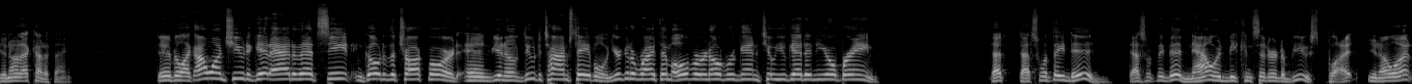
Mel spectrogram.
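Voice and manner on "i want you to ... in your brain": stern drill-sergeant voice, strict and pitched up. Retelling how teachers in disciplinary schools scolded students: imitating a strict disciplinarian teacher. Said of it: "a lot of schools used to be run very disciplinary".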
